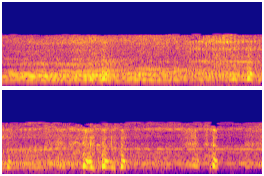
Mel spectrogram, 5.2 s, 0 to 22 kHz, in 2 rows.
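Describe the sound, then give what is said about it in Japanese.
Three loud motorcycles pass by with a continuous rough engine drone that shifts in pitch. A few sharper revving bursts stand out toward the end. “たった3台なんですが、ちょっとうるさいバイクのやんちゃ坊主たちが今通り過ぎていきましたが”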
